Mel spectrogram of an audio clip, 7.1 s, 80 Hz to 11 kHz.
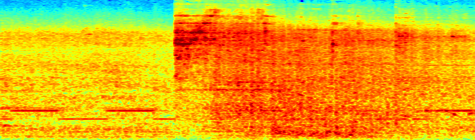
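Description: A level-crossing warning alarm sounds, alternating between two tones about every 0.7 s. About two and a half seconds in, a passenger train's coaches rush past close by with loud wheel-on-rail noise that starts suddenly and eases off as the last coach goes by.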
